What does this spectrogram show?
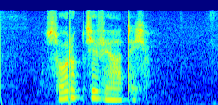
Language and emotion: Russian, neutral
